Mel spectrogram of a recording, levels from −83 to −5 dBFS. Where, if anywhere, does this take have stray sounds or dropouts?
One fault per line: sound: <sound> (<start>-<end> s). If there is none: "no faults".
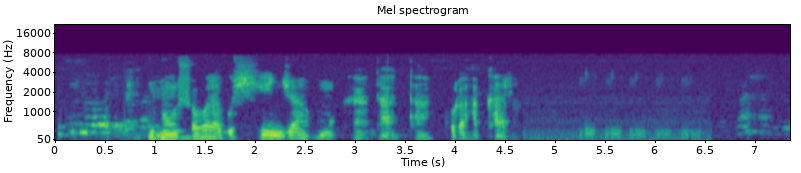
sound: laugh (5.2-6.5 s)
